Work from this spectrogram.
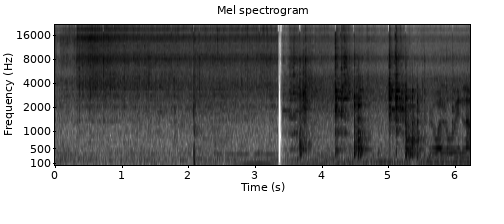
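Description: Onions land in a frying pan with ginger, the quiet pan suddenly bursting into loud crackling sizzle that continues with spatula scrapes, close up.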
